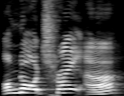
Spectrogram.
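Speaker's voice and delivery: high, drawn-out mock British accent. Joking about Traitors accents to co-host, mock British accent. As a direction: put on an exaggerated British accent. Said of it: "That was the British one I was doing".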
